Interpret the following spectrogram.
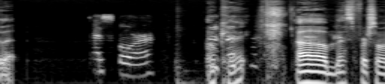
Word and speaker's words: diaspora: Diaspora.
